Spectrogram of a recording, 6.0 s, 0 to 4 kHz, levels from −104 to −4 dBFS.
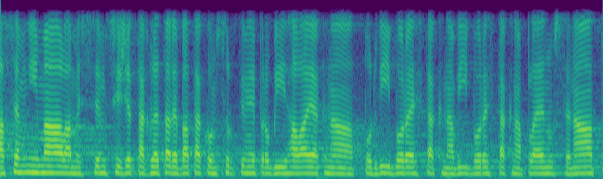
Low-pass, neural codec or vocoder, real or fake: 3.6 kHz; none; real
